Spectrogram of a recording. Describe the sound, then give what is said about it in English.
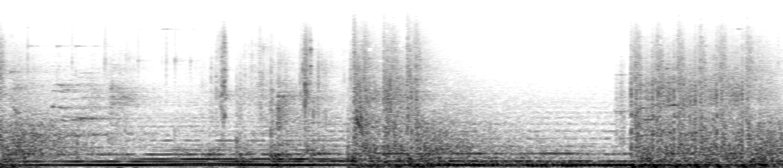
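Gunfire comes from a video game trailer shown as body-cam footage, with shots arriving from all directions. Many sharp bangs and heavy thumps hit over a low, sustained rumble. “You're being shot at from all different directions.”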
